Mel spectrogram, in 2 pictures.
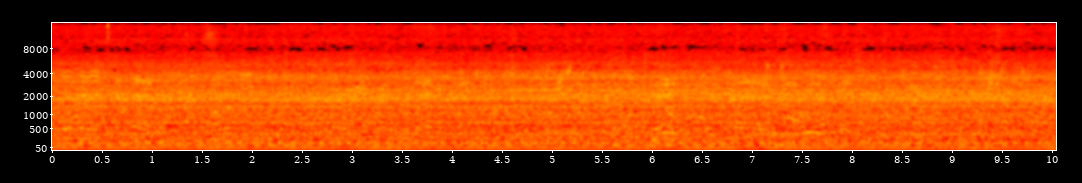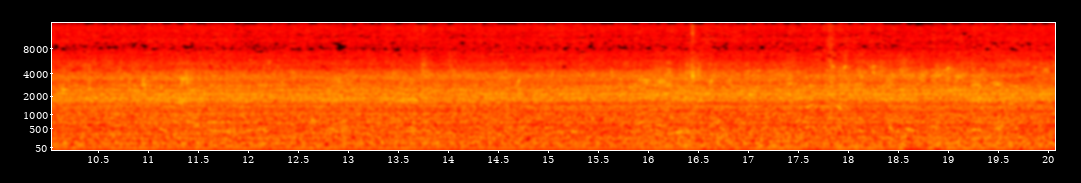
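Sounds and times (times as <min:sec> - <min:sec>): train diesel engine droning: 0:00.0 - 0:20.0.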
